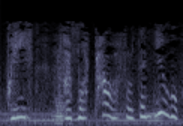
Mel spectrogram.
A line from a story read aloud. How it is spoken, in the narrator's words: Dorskedi One gasped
